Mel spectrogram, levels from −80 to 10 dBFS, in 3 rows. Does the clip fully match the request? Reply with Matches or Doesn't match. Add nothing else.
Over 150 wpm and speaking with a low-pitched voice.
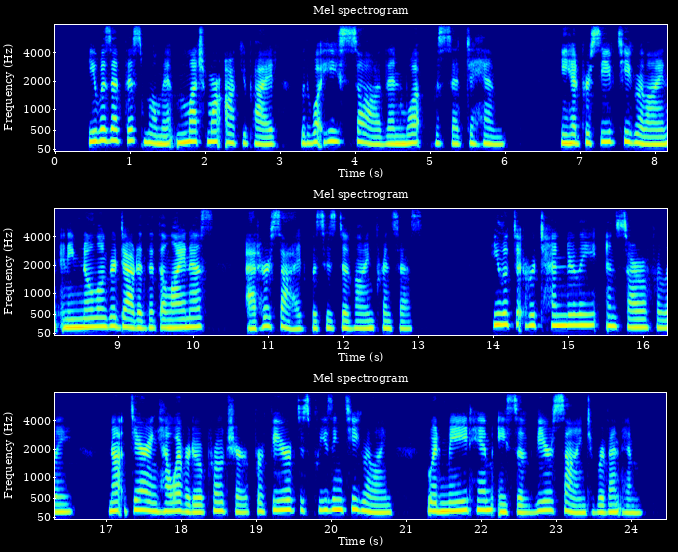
Doesn't match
